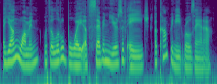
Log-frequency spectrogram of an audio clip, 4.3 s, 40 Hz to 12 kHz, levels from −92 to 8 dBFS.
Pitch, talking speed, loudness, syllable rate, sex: 165 Hz, 205 wpm, -19 LUFS, 5.8 syllables/s, female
